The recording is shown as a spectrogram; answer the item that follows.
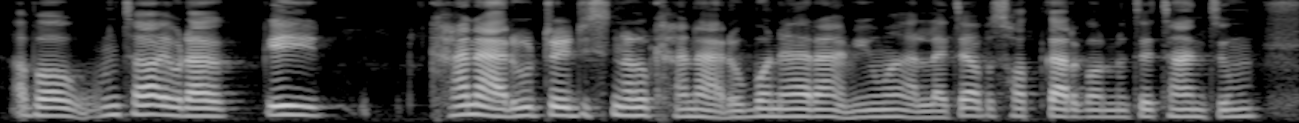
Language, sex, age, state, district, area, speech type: Nepali, female, 45-60, West Bengal, Darjeeling, rural, spontaneous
